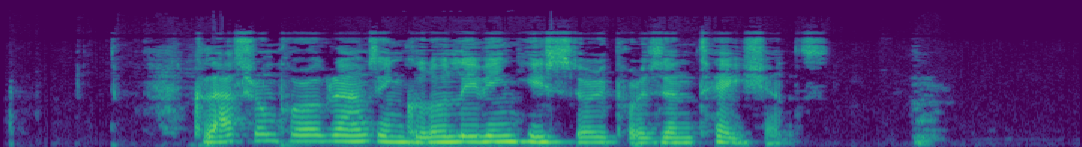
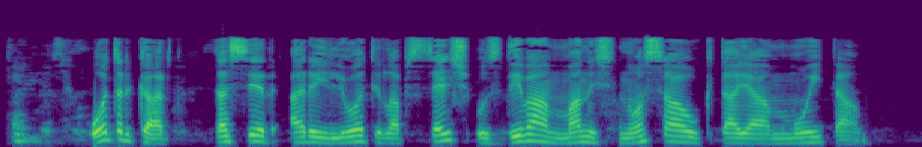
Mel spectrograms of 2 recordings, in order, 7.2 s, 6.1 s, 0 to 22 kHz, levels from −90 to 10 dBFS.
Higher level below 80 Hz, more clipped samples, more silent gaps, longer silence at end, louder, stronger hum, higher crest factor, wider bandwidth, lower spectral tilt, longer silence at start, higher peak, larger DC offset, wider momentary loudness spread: first, -48 dBFS vs -60 dBFS; neither; neither; first, 1 s vs 0.4 s; about the same, -15 LUFS vs -15 LUFS; neither; about the same, 16 dB vs 16 dB; first, 9.4 kHz vs 8.2 kHz; first, -4.5 dB/octave vs -3 dB/octave; first, 0.75 s vs 0.1 s; about the same, -2 dBFS vs 0 dBFS; neither; first, 20 LU vs 8 LU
